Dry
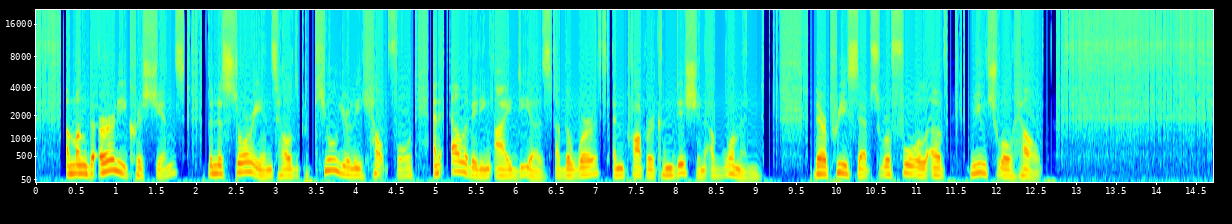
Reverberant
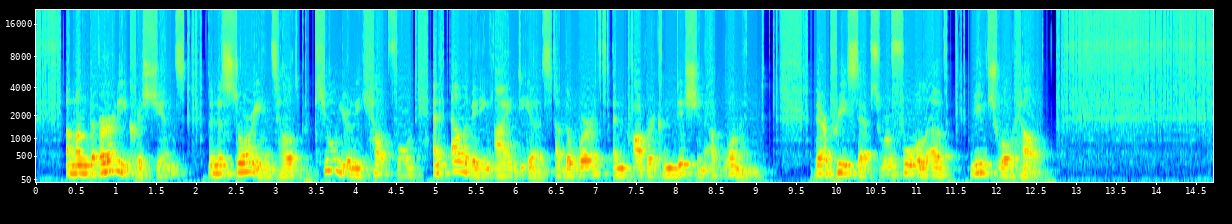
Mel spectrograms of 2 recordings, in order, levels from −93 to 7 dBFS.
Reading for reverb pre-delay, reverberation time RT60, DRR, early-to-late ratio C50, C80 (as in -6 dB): 3 ms, 0.50 s, 3.0 dB, 12.5 dB, 17.0 dB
